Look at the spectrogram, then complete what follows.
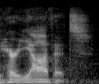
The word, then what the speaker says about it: Herjavec: your last name right herc you know the proper pronunciation you'll be the only guy to ever hear this on TV is actually har yavitz but my dad came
